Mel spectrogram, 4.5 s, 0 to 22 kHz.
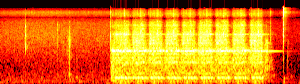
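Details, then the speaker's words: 1974 Thunderbird T190 boat motor cranking during a compression test: steady, even, unlabored chug at about four beats a second. Cylinders read roughly 100 to 120, a little low but judged good enough to run, since evenness matters most. "the trick here is it's not so much What is the compression number as much as it is uh that it's the same on all the cylinders"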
